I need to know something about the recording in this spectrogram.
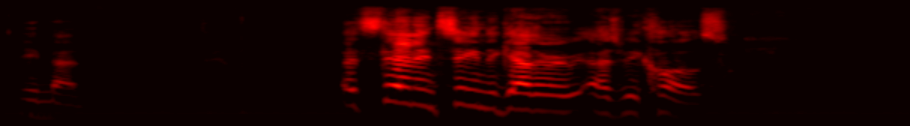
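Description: A middle-aged man speaks through a microphone into a large hall, in short bursts.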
